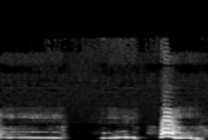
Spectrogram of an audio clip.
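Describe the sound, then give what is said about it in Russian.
A dog whimpers plaintively from an iron kennel in a garden at night, giving three drawn-out, tonal whines separated by short silences, the last one sharper and sliding downward in pitch. “а в саду жалобно скулила собака в железной конуре.”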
